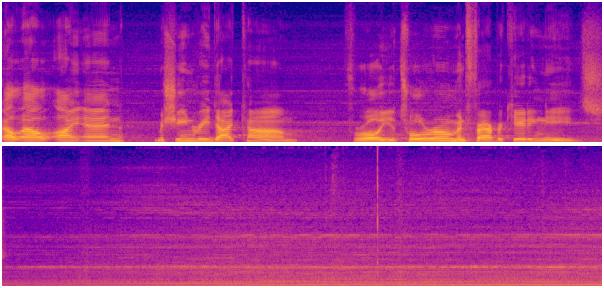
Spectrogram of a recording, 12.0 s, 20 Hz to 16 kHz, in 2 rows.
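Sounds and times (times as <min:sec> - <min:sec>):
grinder motor humming with whine: 0:02.7 - 0:12.0.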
